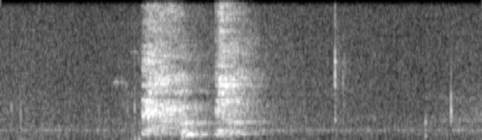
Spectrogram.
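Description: A faint, short cough in two quick bursts about a second in, against near-silent room tone.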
